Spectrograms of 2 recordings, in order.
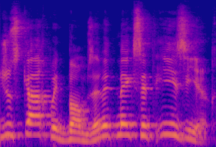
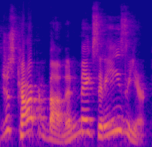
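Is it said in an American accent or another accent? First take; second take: another; American. First: It is said without an American accent. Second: It is said with an American accent.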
